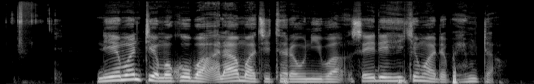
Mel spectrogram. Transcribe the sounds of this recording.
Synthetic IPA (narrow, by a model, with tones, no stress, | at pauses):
neː˦mɐ˦nteː˨mɐ˦kʷoː˦baː˨ʔa̰˨laː˦maː˨t͡ʃeː˦ta˦ɽa˦wniː˦ba˦ʔsa˦jde˦jhɪ˦kʲɪ˦maː˨da˨ɸɐ˨hɪ˦mta̰ː˨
